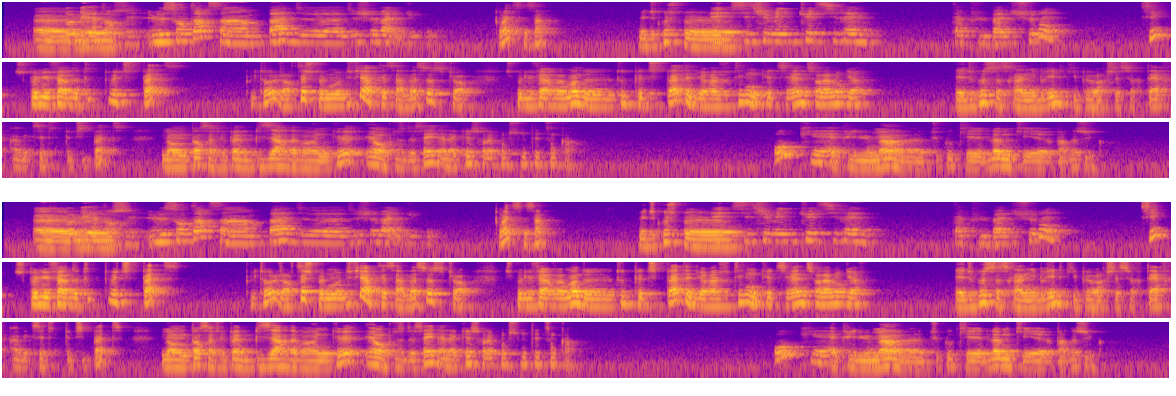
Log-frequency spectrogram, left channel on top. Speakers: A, on the right; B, on the left.
A: Euh,
B: Ouais,
A: le...
B: mais attends, mais le centaure, c'est un bas de, euh, de cheval, du coup.
A: Ouais, c'est ça. Mais du coup, je peux...
B: Mais si tu mets une queue de sirène, t'as plus le bas du cheval.
A: Si, je peux lui faire de toutes petites pattes. Plutôt, genre, tu sais, je peux le modifier après, c'est à ma sauce, tu vois. Je peux lui faire vraiment de toutes petites pattes et lui rajouter une queue de sirène sur la longueur. Et du coup, ce serait un hybride qui peut marcher sur Terre avec ses toutes petites pattes. Mais en même temps, ça fait pas bizarre d'avoir une queue. Et en plus de ça, il a la queue sur la continuité de son corps.
B: Ok,
A: Et puis l'humain,
B: bon,
A: euh, du coup, qui est l'homme qui est euh, par-dessus, quoi.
